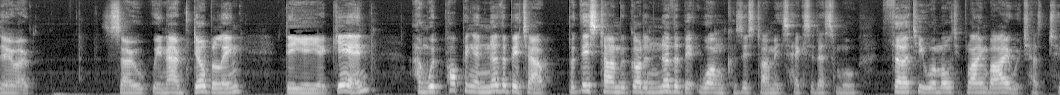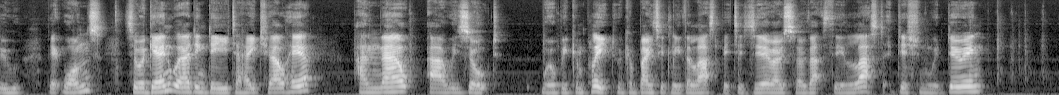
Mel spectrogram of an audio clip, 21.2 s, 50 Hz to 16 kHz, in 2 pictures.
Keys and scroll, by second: 0.7 F7, 1.6 F7, 3.5 F7, 12.9 F7, 14.5 F7, 15.2 F7, 16.0 F7, 17.5 F7, 17.9 F7, 19.2 F7, 19.6 F7, 20.2 F7, 20.5 F7.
